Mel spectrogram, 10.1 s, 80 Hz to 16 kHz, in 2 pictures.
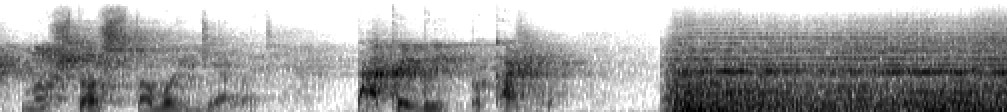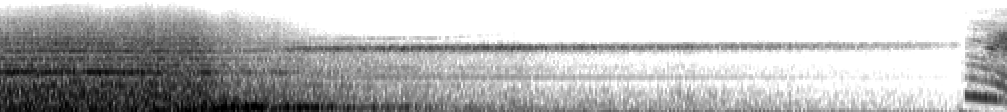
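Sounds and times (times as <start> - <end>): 
speech: 0.2 - 2.9
loud noisy burst: 3.3 - 8.1
thin whistling tone: 6.5 - 9.8.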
